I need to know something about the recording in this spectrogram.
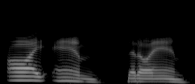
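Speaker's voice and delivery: God speaking, slow and weighty; slow, low voice of God; slow, solemn divine voice. Acted. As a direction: draw out each word slowly. God's words quoted slowly.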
